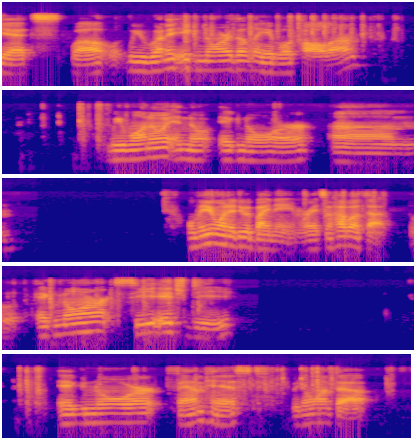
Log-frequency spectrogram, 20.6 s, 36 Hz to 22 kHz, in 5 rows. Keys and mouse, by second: 0.0-0.4 typing, 1.6-5.4 typing, 10.5 BackSpace, 12.6-14.6 typing, 16.6-20.0 typing.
